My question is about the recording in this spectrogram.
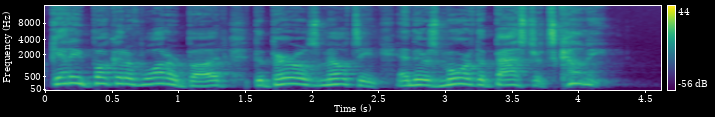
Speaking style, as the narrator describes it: the 21-year-old gunner yelled

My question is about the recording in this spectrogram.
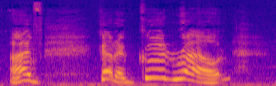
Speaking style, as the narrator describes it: he said, yawning

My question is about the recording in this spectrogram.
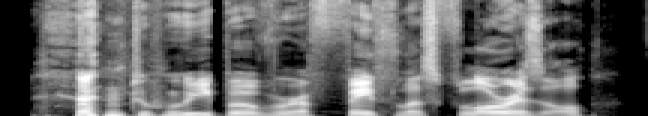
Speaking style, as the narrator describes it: said Lord Henry, laughing

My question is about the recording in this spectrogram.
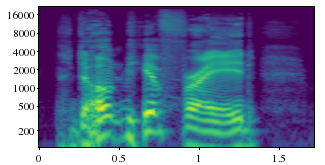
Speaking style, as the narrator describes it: replied the judge, laughing

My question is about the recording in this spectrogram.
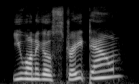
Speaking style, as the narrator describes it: Heracles asks

